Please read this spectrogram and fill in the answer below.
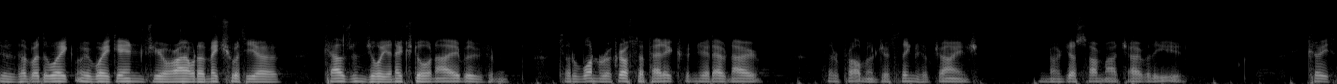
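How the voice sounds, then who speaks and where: In a rural Australian accent, a man speaks at a fairly quick pace with long, frequent pauses, fairly low pitch, very wide pitch swings and big swings in loudness. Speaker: local resident sharing memories. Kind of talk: group reminiscence. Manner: halting.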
